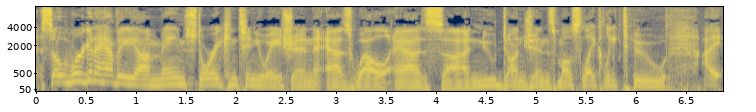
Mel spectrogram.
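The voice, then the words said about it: Disdainful tone. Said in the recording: “Can you hear the disdain in my voice?”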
